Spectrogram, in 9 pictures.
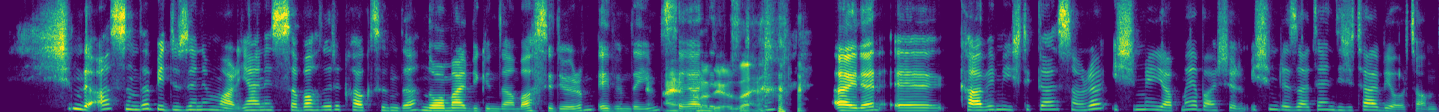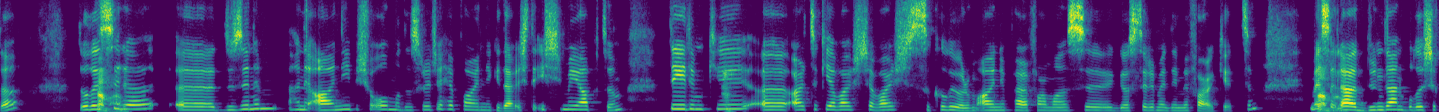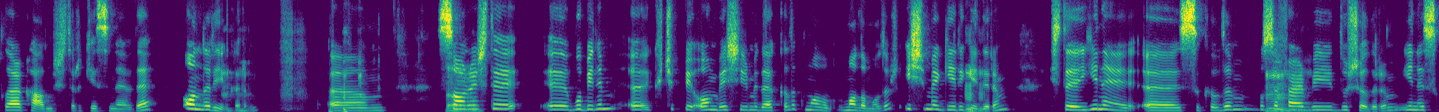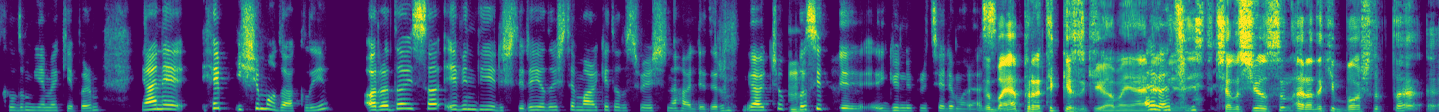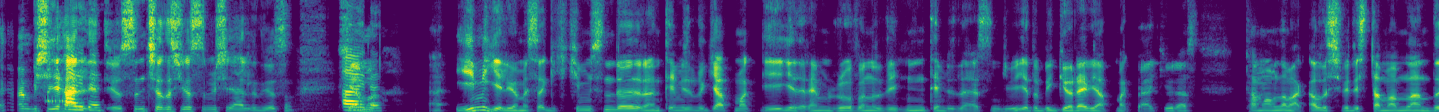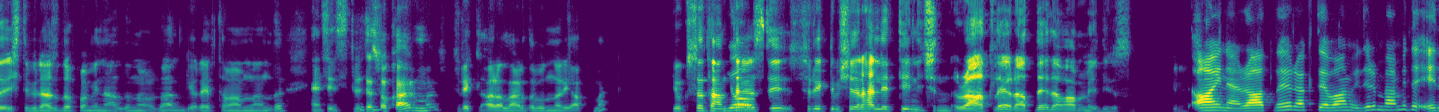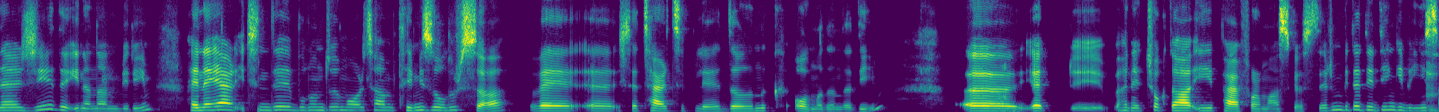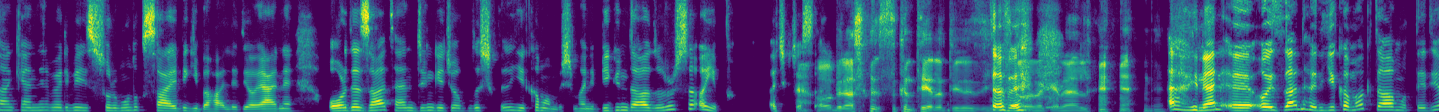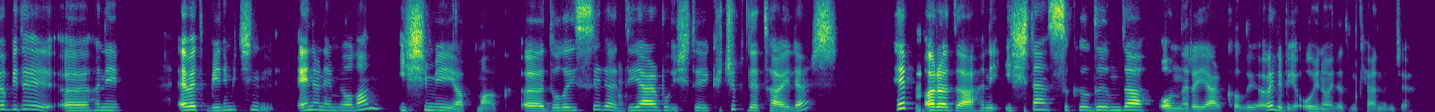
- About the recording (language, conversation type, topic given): Turkish, podcast, Evde sakinleşmek için uyguladığın küçük ritüeller nelerdir?
- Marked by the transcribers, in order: chuckle; other background noise; chuckle; scoff; chuckle; tapping; chuckle; laughing while speaking: "Tabii. Aynen"; chuckle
